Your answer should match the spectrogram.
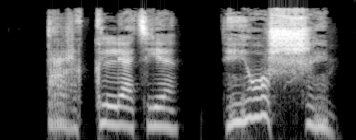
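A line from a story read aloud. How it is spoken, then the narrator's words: Hissing. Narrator (Russian): Прошипел Аллегра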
